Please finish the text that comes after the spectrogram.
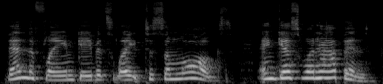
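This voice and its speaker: A woman reading a children's picture book aloud expressively, with dramatic emphasis and pauses for young listeners. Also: fairly high pitch, mellow. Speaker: storybook reader for children's church.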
